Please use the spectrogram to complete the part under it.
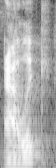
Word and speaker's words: Alex: As soon as you type Alex, it's spelled with an X, but it's pronounced Alec.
